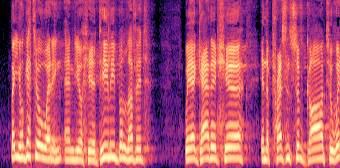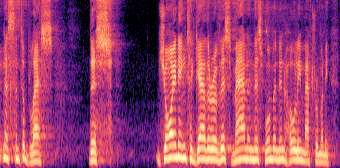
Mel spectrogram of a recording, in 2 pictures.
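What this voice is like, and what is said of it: Speaks with a distinctive accent. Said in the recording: “Sounds good, doesn't it, with my accent? I've been told my accent should give me another 10 grand.”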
